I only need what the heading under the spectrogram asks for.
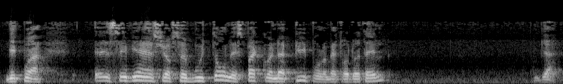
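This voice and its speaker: An actor playing a self-assured, politely probing little Belgian detective in a theatrical French radio mystery. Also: male voice, fairly high pitch, unhurried, a little mellow, breathy edge, muffled recording. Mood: probing, sly.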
